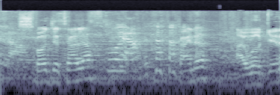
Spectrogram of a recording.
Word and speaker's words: sfogliatella: Pardon? No, sfogliatella.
